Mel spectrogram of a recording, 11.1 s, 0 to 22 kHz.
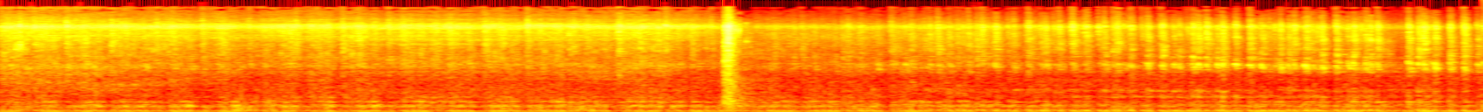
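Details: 1978 Ford F-150 4x4 with a 351M/400, Edelbrock Performer intake, new Holley 4160 with electric choke, Hedman headers and Flowmaster exhaust. Lumpy, ragged rich idle on cold start that smooths out when warm. The choke released too late; adjusting it to release sooner fixed it.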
